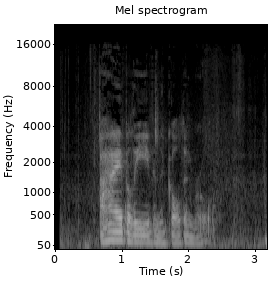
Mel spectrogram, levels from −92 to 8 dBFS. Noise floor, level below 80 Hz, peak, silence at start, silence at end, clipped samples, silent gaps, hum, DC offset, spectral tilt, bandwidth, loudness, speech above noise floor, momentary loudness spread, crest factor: -54 dBFS; -52 dBFS; -14 dBFS; 0.05 s; 0 s; under 0.1%; none; none; under 0.1%; -6.5 dB/octave; 16 kHz; -33 LUFS; 22 dB; 23 LU; 20 dB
